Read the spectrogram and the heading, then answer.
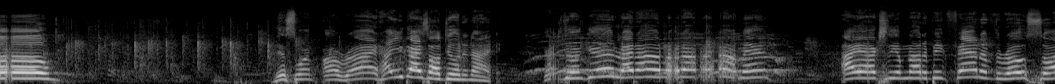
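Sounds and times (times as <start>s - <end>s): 
audience applause: 0.2s - 3.1s
speech: 2.8s - 7.8s, 8.4s - 10.5s.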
